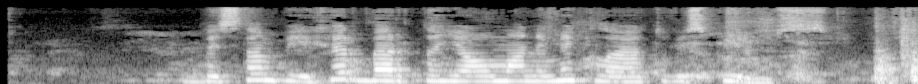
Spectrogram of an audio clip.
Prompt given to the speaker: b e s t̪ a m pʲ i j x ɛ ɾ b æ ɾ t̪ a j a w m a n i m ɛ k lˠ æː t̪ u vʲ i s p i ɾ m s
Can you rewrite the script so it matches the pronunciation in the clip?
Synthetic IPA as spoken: b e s t̪ a m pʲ i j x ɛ ɾ b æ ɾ t̪ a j a w m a n i m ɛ k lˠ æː t̪ u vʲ i s p i ɾ m s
